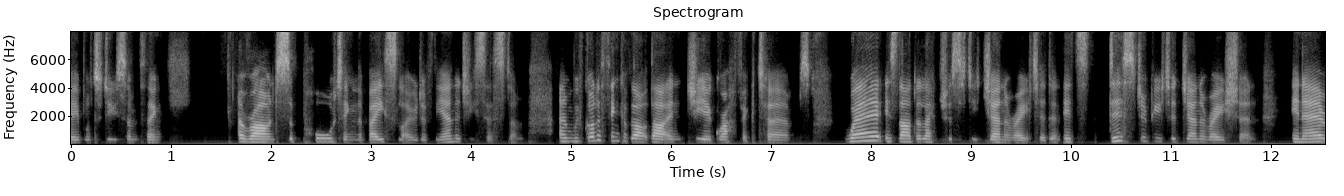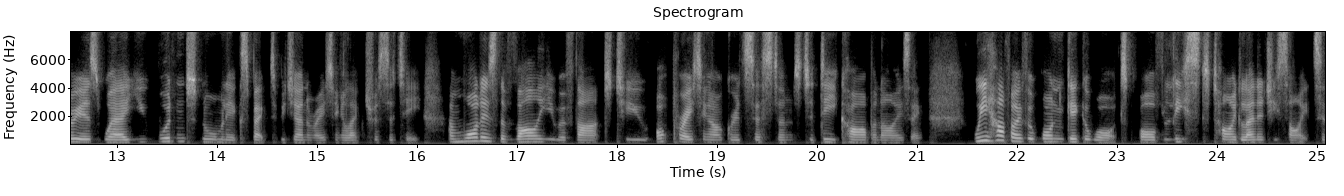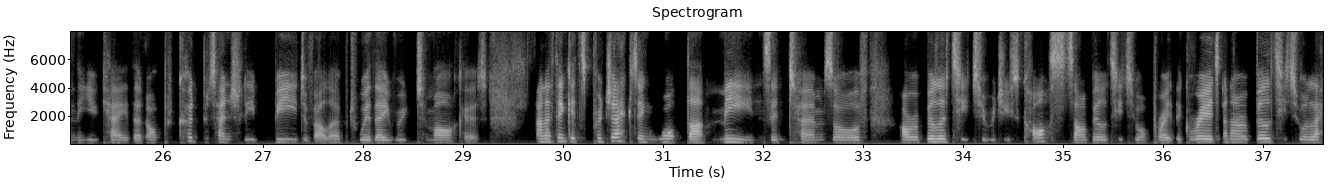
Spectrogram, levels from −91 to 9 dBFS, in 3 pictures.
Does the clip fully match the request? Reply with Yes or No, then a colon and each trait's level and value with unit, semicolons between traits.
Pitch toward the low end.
No: high, 195 Hz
